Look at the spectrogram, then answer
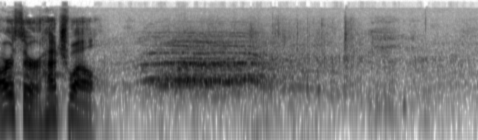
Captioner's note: applause and cheering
